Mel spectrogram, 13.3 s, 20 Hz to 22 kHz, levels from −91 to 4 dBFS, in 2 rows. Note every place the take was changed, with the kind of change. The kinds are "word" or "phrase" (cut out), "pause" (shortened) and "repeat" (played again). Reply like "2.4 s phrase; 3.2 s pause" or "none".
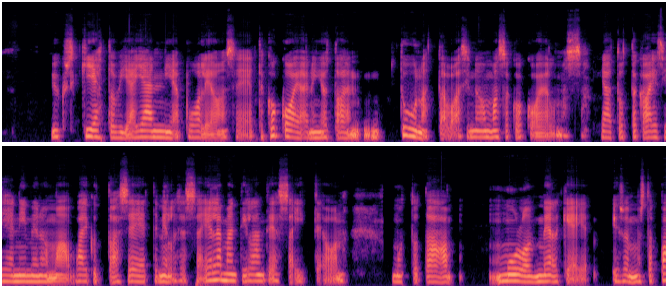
5.9 s pause; 10.4 s pause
